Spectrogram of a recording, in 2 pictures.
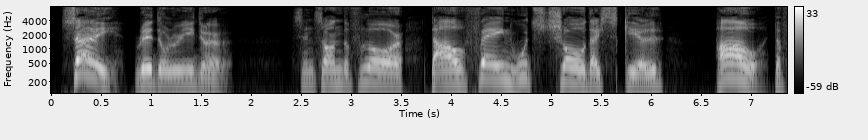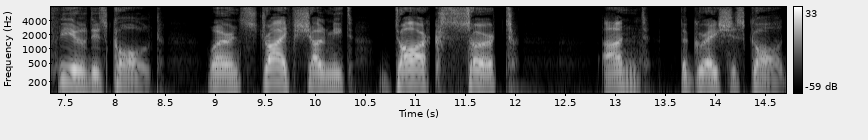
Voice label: Swedish

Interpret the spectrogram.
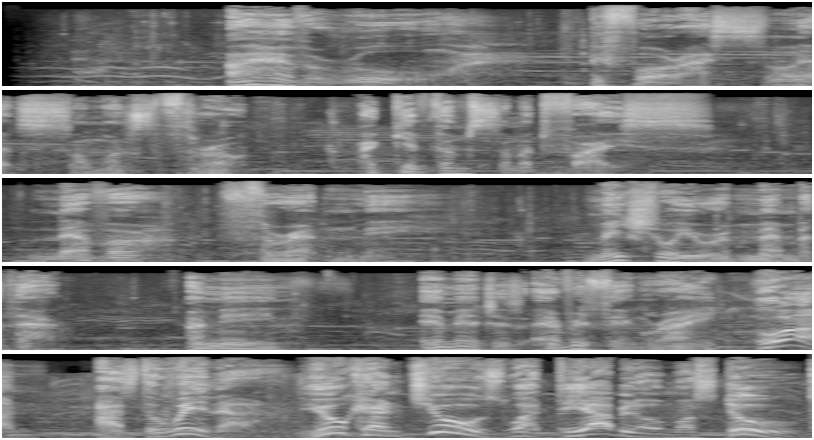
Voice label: Character Video Game; Character Video Game Reel

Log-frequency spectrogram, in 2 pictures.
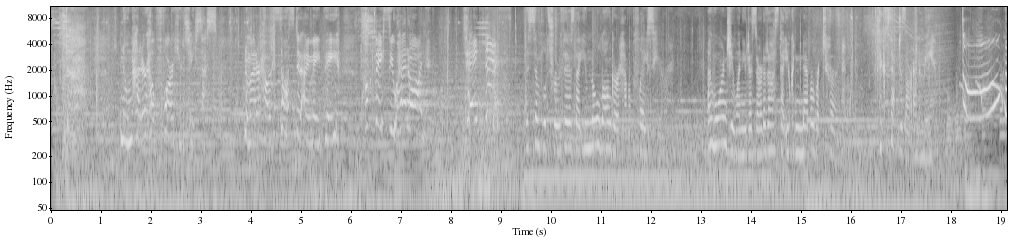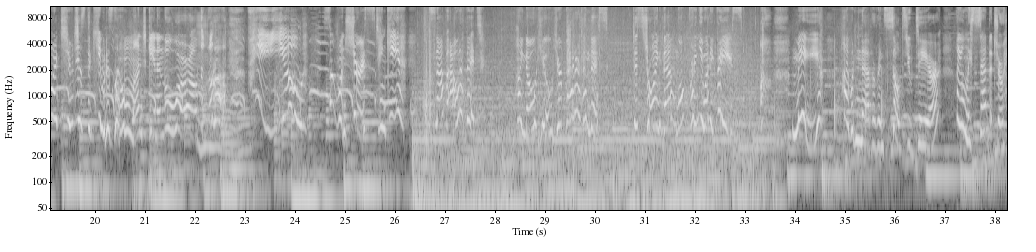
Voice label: Character

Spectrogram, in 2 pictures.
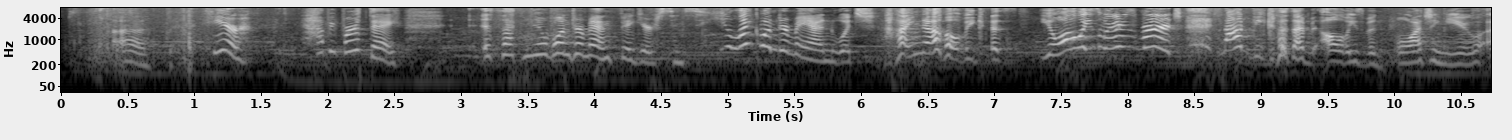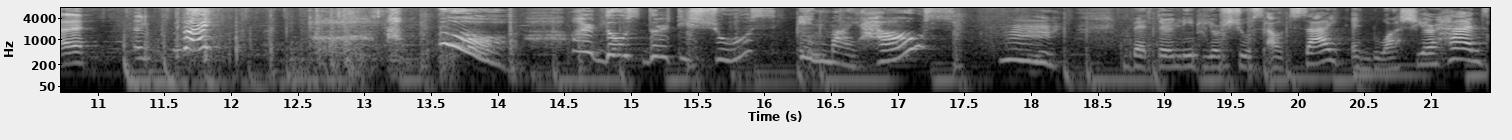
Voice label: Animation

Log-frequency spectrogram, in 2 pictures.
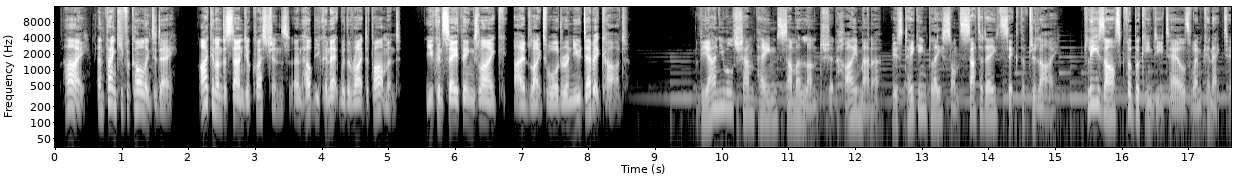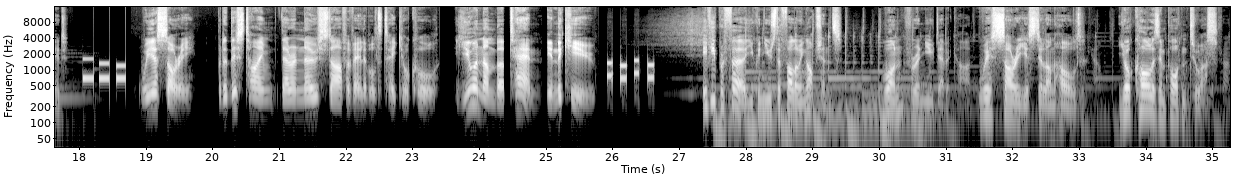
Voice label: IVR, voices

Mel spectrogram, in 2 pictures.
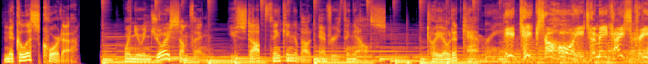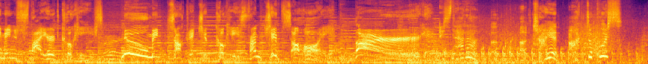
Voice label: Commercial

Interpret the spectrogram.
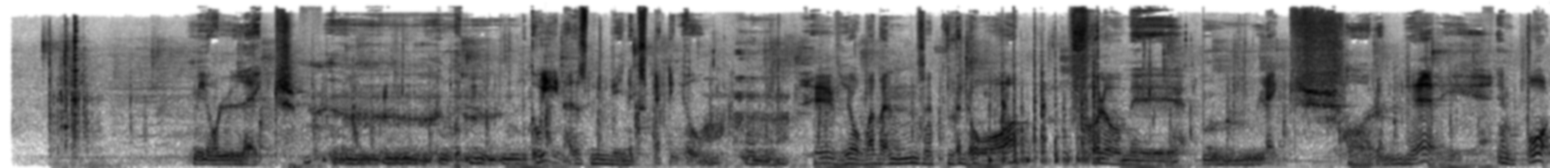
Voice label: character animation gaming, en-US

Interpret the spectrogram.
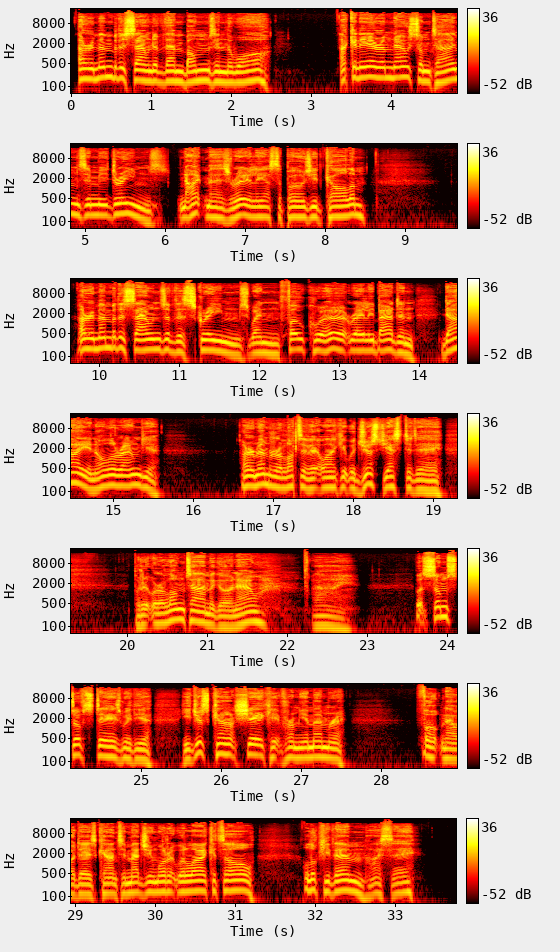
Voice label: Old Northern English accent

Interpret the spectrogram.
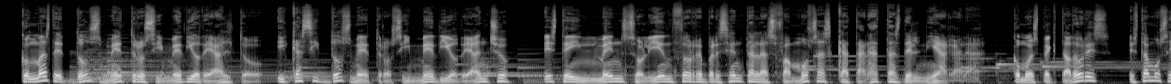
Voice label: AUDIO GUIDE SPANISH EU MALE

